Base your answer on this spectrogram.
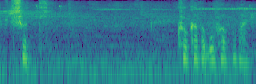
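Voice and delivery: hushed, with a long pause after the first word; personal statement. Shown as a demonstration. Teacher shows her own statement to students, hushed and deliberate. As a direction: say it softly as your own belief, unhurried. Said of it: "আমি statement দিলাম".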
